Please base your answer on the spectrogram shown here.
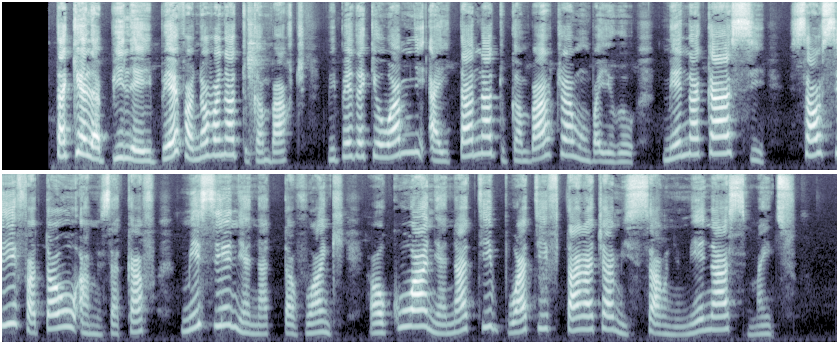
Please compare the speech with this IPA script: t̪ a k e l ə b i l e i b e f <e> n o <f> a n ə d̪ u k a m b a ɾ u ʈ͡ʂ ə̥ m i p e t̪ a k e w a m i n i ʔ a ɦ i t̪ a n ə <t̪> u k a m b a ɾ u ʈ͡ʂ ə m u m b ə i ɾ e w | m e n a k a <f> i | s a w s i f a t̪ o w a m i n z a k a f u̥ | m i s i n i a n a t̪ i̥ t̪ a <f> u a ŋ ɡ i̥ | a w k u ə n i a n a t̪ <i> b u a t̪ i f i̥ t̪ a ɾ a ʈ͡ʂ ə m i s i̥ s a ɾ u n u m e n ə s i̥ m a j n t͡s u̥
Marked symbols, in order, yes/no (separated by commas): no, no, no, no, no, yes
